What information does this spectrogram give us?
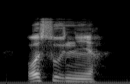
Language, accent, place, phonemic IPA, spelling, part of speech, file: French, France, Lyon, /ʁə.suv.niʁ/, ressouvenir, verb, LL-Q150 (fra)-ressouvenir.wav
- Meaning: to remember, recall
